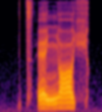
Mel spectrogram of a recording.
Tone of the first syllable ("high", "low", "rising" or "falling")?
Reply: low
